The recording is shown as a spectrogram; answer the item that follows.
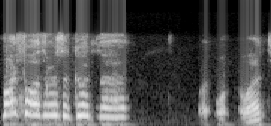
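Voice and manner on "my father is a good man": mock defensive outburst, higher and louder. Retelling a man's sudden outburst about his father: imitating someone getting super defensive. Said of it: "he gets super defensive real fast".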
